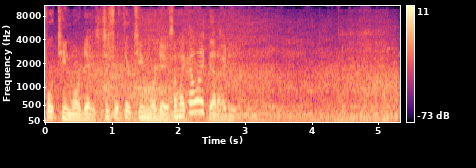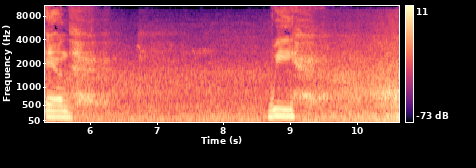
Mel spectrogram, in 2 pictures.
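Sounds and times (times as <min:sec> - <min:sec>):
speech: 0:00.0 - 0:03.1, 0:05.3 - 0:06.0, 0:08.7 - 0:09.3
car traffic passing on a nearby street: 0:00.0 - 0:10.6.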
